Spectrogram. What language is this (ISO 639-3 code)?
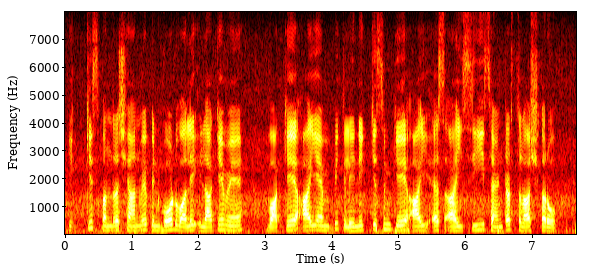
urd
